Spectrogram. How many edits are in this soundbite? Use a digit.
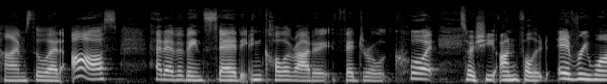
1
